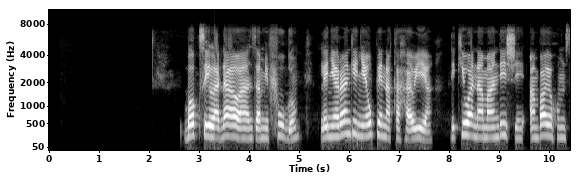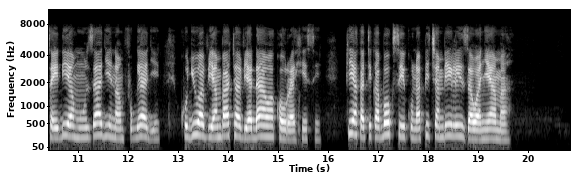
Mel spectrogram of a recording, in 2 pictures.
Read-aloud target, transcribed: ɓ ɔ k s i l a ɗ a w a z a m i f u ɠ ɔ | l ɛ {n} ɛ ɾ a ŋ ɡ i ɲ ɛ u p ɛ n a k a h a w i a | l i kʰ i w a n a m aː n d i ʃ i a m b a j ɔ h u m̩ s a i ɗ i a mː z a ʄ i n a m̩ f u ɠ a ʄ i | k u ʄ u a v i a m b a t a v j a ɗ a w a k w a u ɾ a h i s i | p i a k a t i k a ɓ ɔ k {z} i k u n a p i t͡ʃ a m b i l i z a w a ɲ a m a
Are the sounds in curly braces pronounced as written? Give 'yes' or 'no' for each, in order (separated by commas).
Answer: no, no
